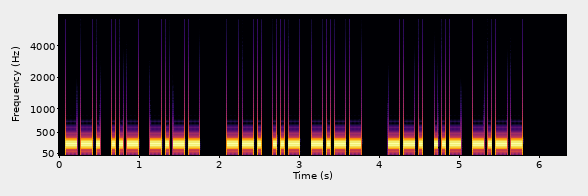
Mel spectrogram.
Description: Morse code, heard as a keyed tone, about 25 wpm, 250 Hz. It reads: GUY GUY GUY
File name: morse-training-25WPM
